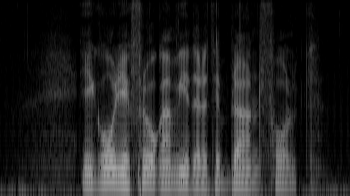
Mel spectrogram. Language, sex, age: Swedish, male, 49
